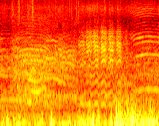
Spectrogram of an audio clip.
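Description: A large herd of goats bleating, several wavering calls overlapping, with a low rumble coming in about halfway.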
